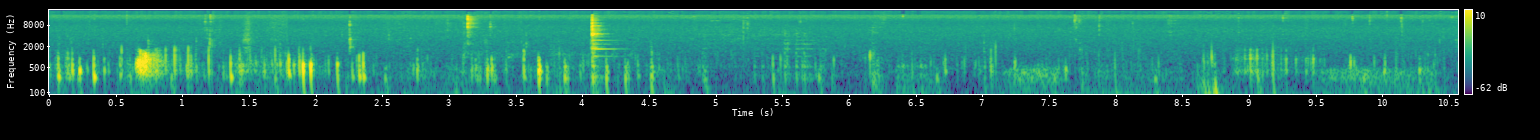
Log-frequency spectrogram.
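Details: Stomach growling (borborygmi) after eating cake on a birthday: irregular gurgling, bubbling and rumbling from the belly, ordinary bowel sounds.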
